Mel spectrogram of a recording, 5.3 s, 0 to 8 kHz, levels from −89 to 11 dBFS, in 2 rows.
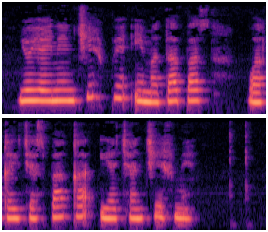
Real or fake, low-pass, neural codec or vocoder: real; 7.2 kHz; none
